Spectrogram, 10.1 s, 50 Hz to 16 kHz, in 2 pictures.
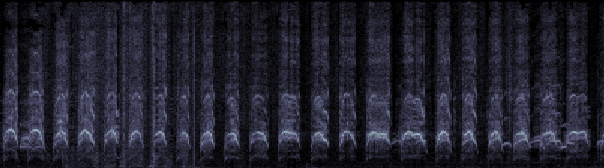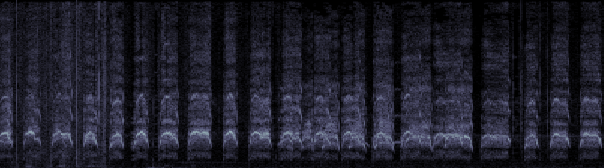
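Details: Osprey calling continuously at the Charlo nest as a chick fledges, 6:03am MDT on August 10, 2018; a long, steady stream of loud, high, slightly wavering whistled chirps, about two per second, with faint rustling.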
